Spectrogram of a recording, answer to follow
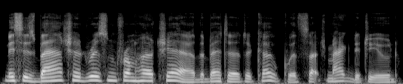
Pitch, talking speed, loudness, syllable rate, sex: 150 Hz, 210 wpm, -17 LUFS, 4.8 syllables/s, male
